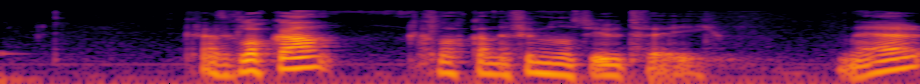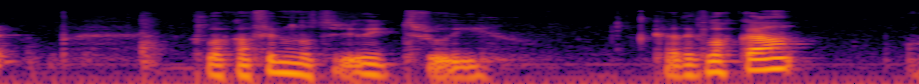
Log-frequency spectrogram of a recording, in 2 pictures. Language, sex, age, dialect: Faroese, male, 36-60, Norðurstreymoy/Eysturoy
